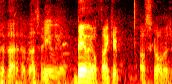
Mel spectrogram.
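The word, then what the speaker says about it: Balliol: King Edward the first of Scotland's coin and King John Balio if that that's Baleo.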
